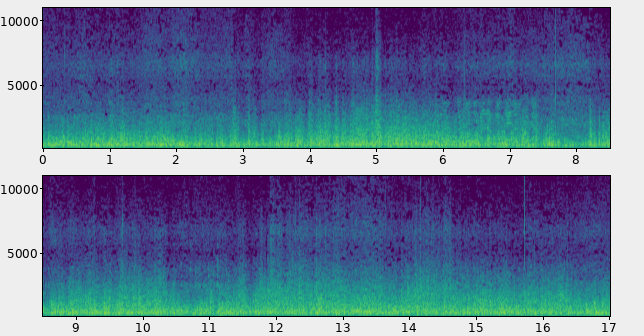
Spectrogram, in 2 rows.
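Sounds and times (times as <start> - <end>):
strong wind buffeting microphone: 0.0 - 17.0.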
